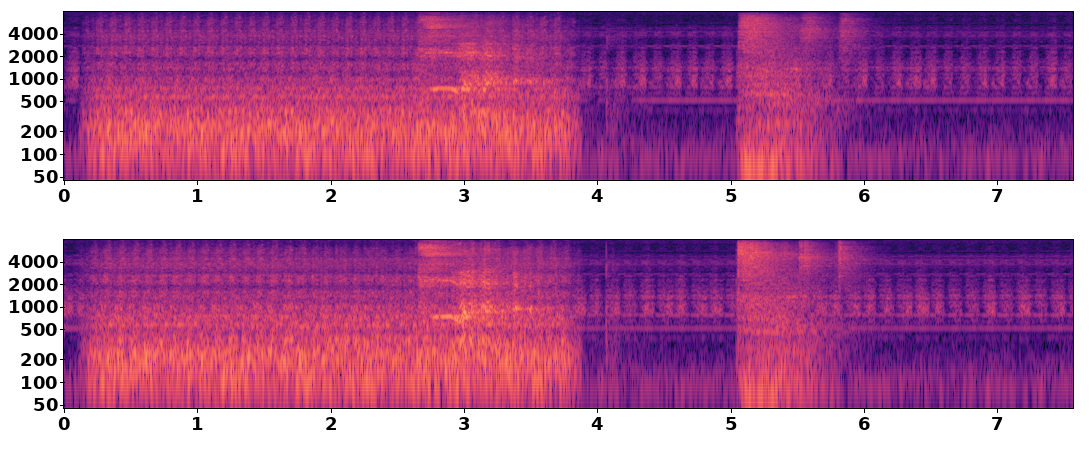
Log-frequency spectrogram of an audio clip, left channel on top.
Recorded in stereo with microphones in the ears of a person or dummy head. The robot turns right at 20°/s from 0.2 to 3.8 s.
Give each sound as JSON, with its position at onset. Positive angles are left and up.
{"t": 2.6, "sound": "laughter", "side_deg": -55, "distance_m": 1.6}
{"t": 5.0, "sound": "a gunshot", "side_deg": -80, "distance_m": 2.5}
